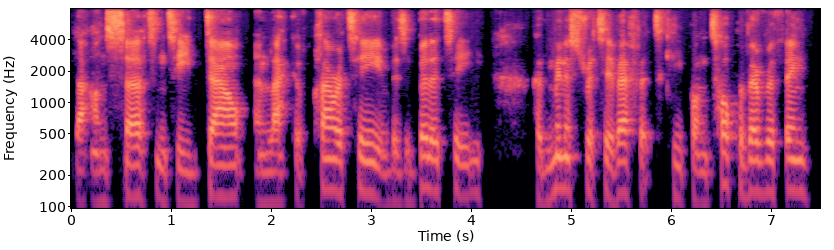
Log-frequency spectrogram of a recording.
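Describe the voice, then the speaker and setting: A man hosts an online product webinar with a chatty, self-deprecating delivery, and he often doubles back on his words. His voice sits at an ordinary middle pitch. The audio comes through slightly dull and lo-fi. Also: fairly even intonation, normal speed, darkish tone. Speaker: webinar presenter.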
